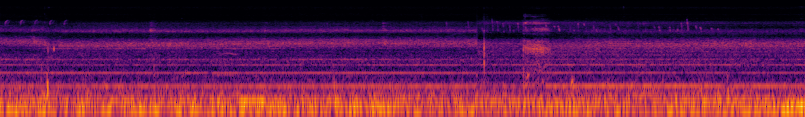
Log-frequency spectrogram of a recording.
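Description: A small handheld battery fan running close to the microphone: a steady motor hum, with a low rumble of air blowing across the mic.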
